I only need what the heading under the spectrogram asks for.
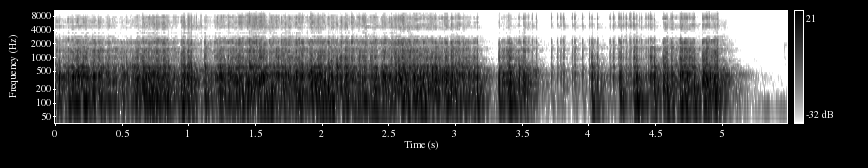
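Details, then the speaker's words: Anvox ACA1001 amplified speaker box: loud rough crackling and hiss with sudden pops and dropouts, volume control has no effect; hiss stops when switched to Bluetooth mode; cause not yet known. "Os alto-falantes pipocando. E vocês viram que eu tentei atuar o volume aqui para baixar o som. O volume não atua."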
